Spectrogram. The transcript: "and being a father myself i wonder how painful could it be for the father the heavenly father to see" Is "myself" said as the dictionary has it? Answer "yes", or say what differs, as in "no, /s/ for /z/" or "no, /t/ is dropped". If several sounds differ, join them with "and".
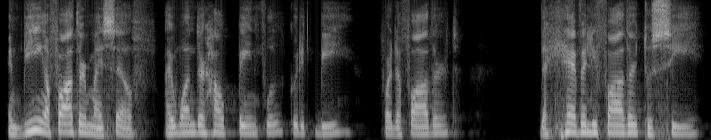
yes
